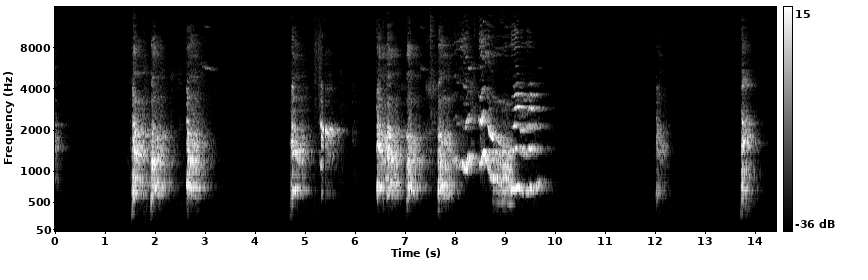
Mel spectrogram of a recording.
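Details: Left alone in the house for the first time, min pin YLVA barks irregularly in clusters. One bark drags into a wavering, tonal yelp. Later come two lone barks after a quiet gap.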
